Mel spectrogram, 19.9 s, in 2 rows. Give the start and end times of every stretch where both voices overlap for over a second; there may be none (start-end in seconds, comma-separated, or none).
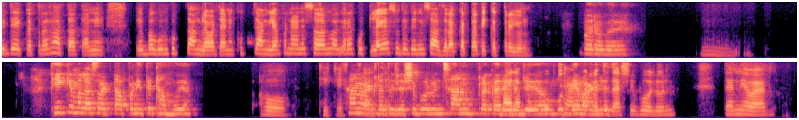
16.2-17.6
